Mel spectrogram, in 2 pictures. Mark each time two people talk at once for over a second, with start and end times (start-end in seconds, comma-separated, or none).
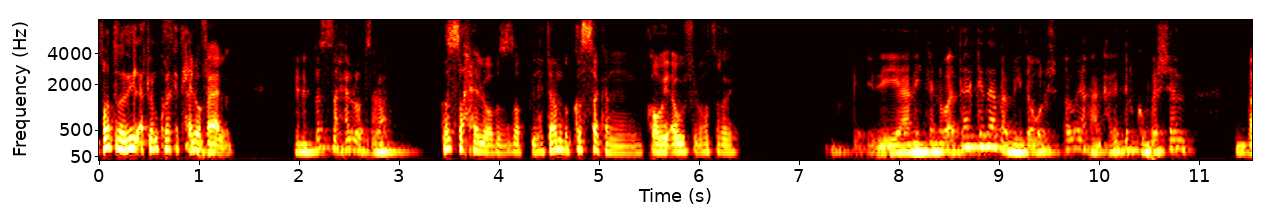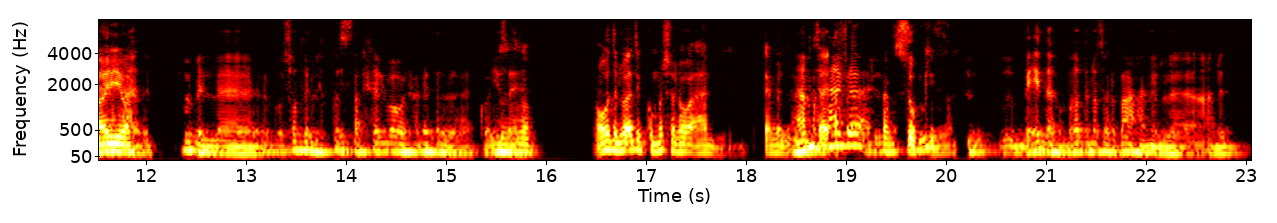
18.4-20.1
